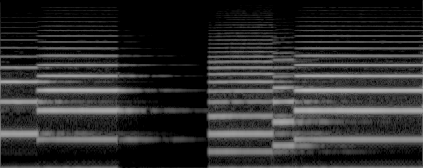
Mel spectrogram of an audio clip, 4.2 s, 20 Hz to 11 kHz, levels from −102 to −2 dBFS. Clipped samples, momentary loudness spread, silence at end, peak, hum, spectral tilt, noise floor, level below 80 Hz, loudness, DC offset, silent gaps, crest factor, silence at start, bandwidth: under 0.1%; 10 LU; 0 s; -22 dBFS; none; 0.5 dB/octave; -71 dBFS; -84 dBFS; -33 LUFS; under 0.1%; none; 14 dB; 0 s; 9.4 kHz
